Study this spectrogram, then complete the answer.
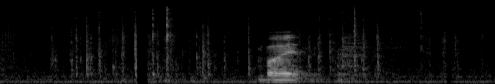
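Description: Rapid keyboard typing clatters steadily through the clip at close range, with brief pauses, while a person talks over it.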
